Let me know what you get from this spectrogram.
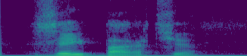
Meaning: diminutive of zeepaard
- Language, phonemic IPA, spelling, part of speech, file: Dutch, /ˈzepaːrtʲə/, zeepaardje, noun, Nl-zeepaardje.ogg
